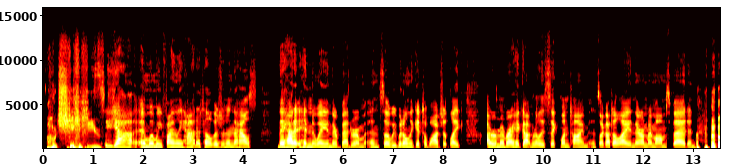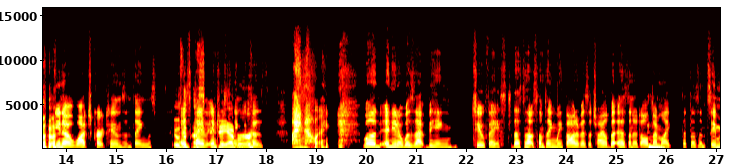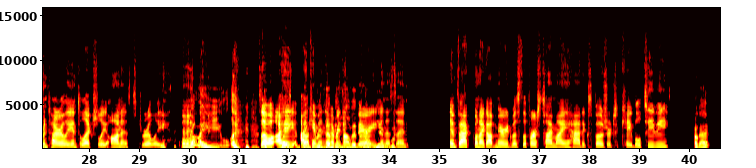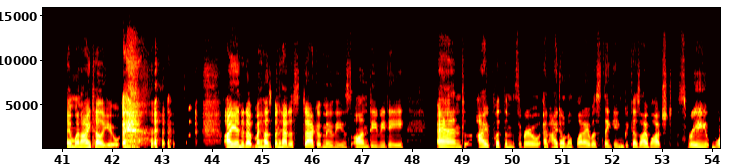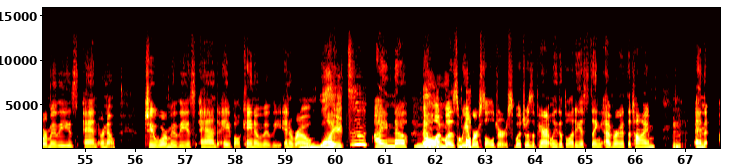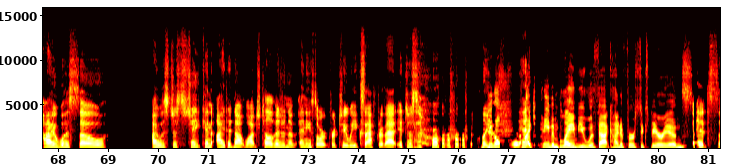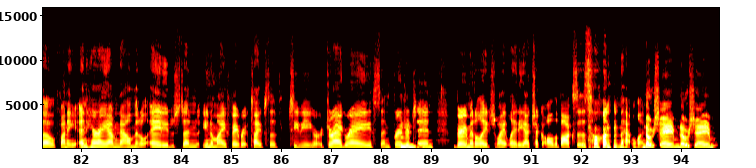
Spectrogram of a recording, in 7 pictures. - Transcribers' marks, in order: laughing while speaking: "Oh, jeez"; laugh; chuckle; laughing while speaking: "I know, right?"; chuckle; laughing while speaking: "li d"; laughing while speaking: "you?"; laugh; drawn out: "What?!"; surprised: "What?!"; laughing while speaking: "No"; laughing while speaking: "just really"; laughing while speaking: "on that one"
- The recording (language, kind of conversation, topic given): English, unstructured, How has your taste in entertainment evolved over the years, and what experiences have shaped it?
